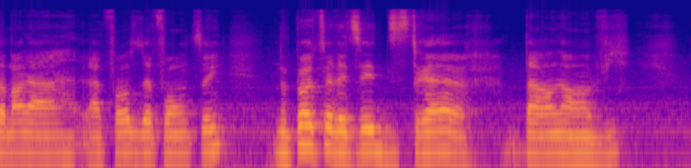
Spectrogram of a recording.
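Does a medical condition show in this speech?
Yes: cerebral palsy; wheelchair use.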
